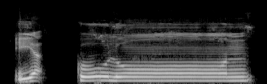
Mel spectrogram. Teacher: حَبًّا فَمِنْهُ، یا یأکلون، حمزہ ساکنہ میں جھٹکا ہوگا، جھٹکا دے کر ادائیگی کریں گے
